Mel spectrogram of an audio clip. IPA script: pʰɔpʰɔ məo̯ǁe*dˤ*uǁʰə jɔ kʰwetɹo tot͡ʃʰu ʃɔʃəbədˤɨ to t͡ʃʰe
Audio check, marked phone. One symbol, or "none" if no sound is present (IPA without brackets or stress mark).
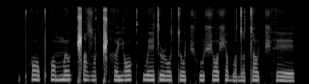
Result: zˤ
